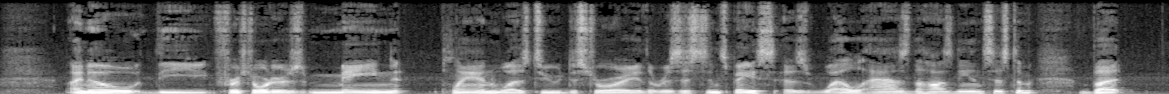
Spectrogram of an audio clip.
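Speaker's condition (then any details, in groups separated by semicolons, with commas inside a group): No condition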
